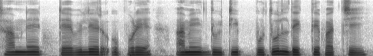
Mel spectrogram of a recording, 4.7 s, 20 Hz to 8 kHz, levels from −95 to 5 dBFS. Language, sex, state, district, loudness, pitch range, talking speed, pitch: Bengali, male, West Bengal, Alipurduar, -16 LUFS, 115-125 Hz, 105 wpm, 120 Hz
